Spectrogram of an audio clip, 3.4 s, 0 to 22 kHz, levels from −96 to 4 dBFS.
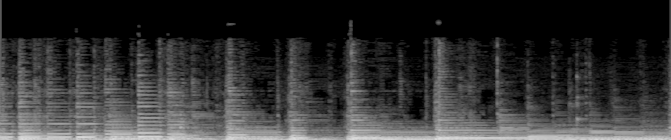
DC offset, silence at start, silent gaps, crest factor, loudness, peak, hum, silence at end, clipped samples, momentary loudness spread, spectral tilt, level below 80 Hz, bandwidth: under 0.1%; 0 s; none; 14 dB; -18 LUFS; -2 dBFS; none; 0 s; under 0.1%; 3 LU; -7.5 dB/octave; -42 dBFS; 15 kHz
